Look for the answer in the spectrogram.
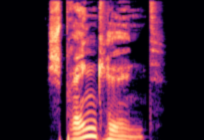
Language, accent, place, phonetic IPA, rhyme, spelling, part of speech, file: German, Germany, Berlin, [ˈʃpʁɛŋkl̩nt], -ɛŋkl̩nt, sprenkelnd, verb, De-sprenkelnd.ogg
- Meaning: present participle of sprenkeln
